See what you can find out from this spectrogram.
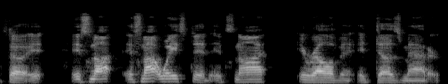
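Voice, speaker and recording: A man with a fairly low voice talks as a podcast co-host. He explains things earnestly in a casual, conversational style, like a working pilot speaking to listeners. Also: moderate pace, breathy edge.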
